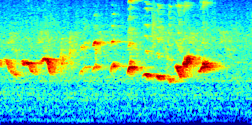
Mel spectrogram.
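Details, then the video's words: White-rumped shama pouring out a bright, jumbled series of slurred whistles and chirps that rise and fall, with one higher squeaky note near the middle. "เสียงนกกางเขนดงร้องเพราะๆ/ນົກແຕ້ມປູນດົງຮ້ອງມວນໆ/Âm thanh của chim ác là/Burung murai"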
